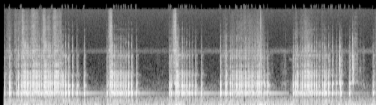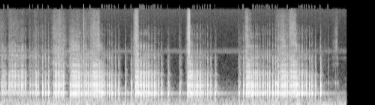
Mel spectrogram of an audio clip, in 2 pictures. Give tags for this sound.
controller
creaks
creak
Steam

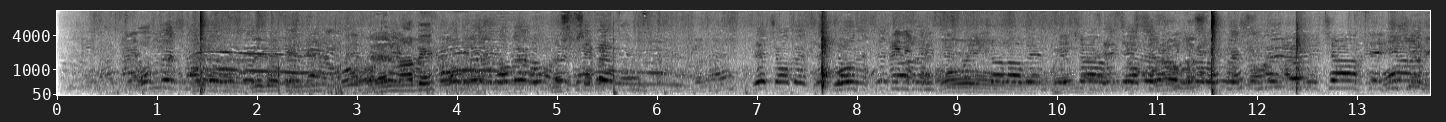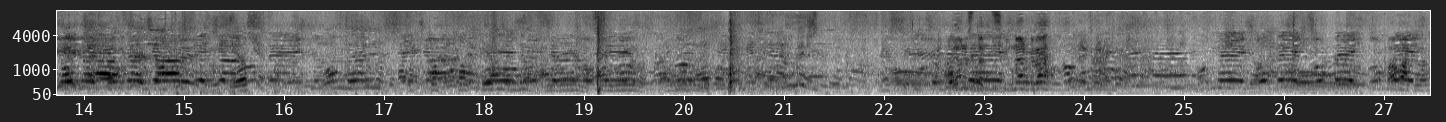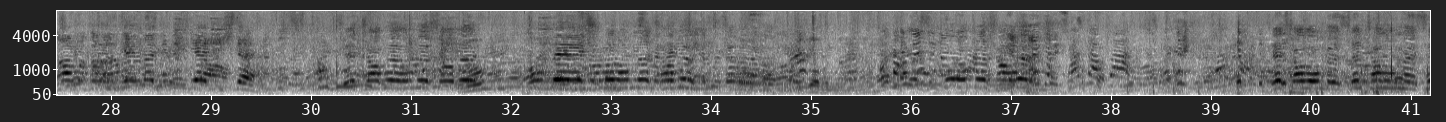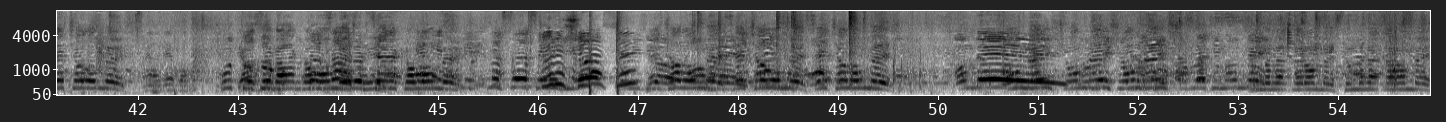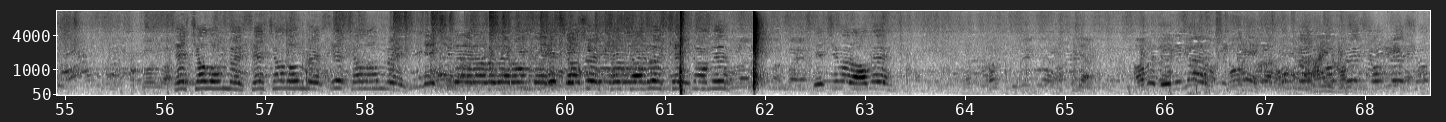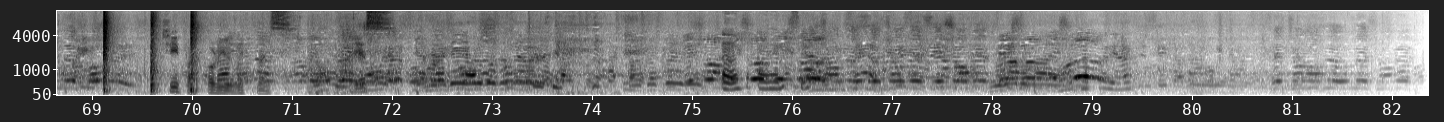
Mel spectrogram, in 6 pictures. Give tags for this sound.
market
turkish

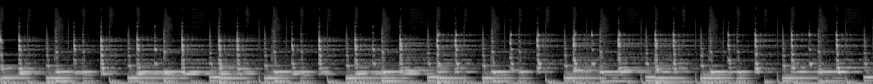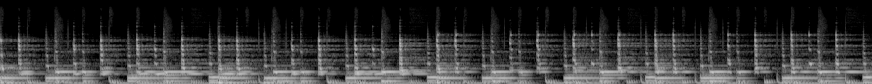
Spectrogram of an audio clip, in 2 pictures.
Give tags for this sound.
beat
loop
rhythm
rhythmic

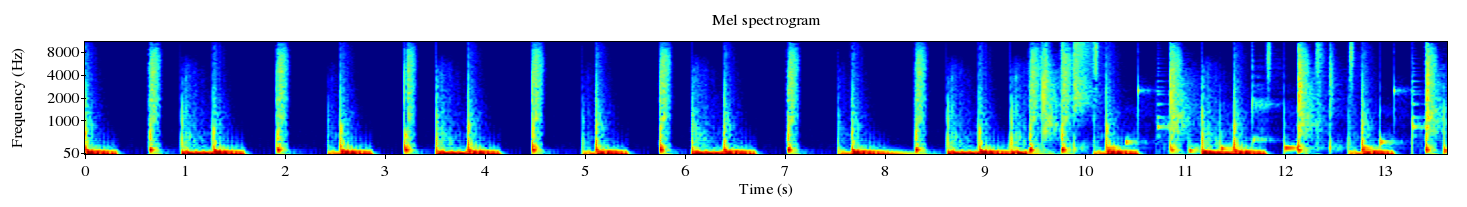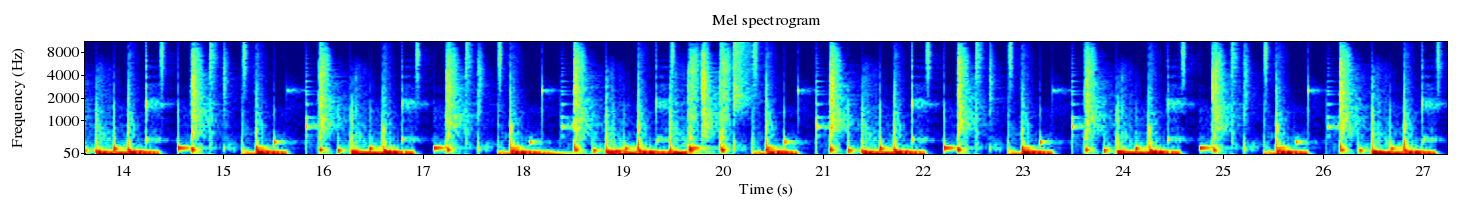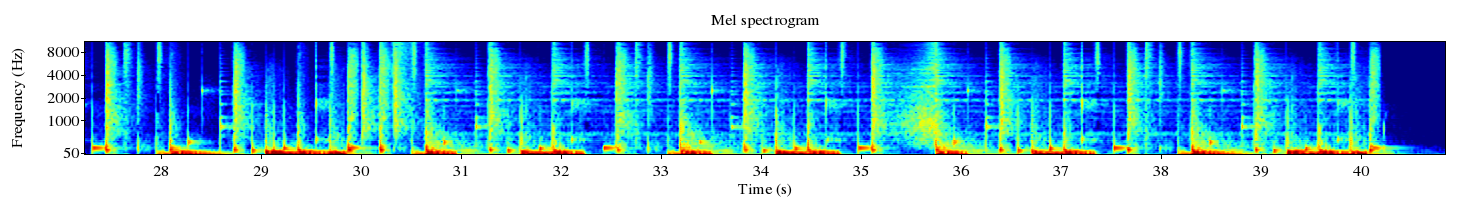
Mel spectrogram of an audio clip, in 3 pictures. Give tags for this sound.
808
beat
drum
drum-loop
drums
groove
loop
machine
percs
percussion
percussion-loop
quantized
rhythm
ride
swing

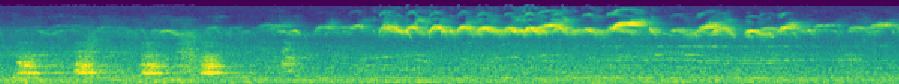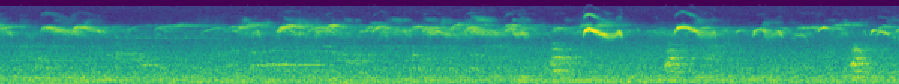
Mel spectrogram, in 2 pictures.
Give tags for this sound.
ambiance
streetnoise
swift
birds
nature
field-recording
city

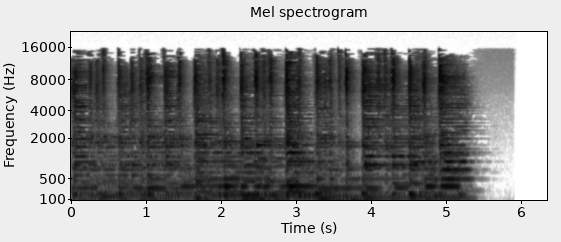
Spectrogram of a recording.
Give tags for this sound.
acoustic
flamenco
guitar

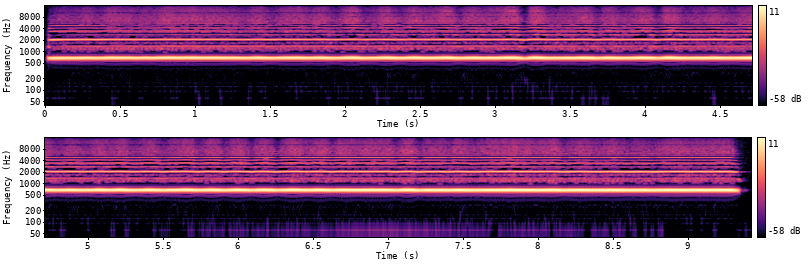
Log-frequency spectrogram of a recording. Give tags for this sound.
flauto-dolce
flute
plastic-recorder
recorder
woodwind

